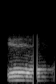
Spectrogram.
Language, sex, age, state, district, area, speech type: Bodo, female, 30-45, Assam, Chirang, urban, conversation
